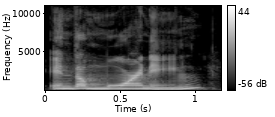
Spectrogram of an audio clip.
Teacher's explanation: 울림이 있는 유성음의 th거든요. 그래서 그냥 a b c d에 d처럼 발음하셔도 됩니다.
